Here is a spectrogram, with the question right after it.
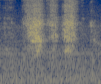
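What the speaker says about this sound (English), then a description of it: "Usually I just set the tuning plate right on top of the trash can and just scrape this stuff off." Spatula scraping built-up gunk off an offset smoker's tuning plate held over a trash can, two or three quick rasping strokes, close and alone.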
